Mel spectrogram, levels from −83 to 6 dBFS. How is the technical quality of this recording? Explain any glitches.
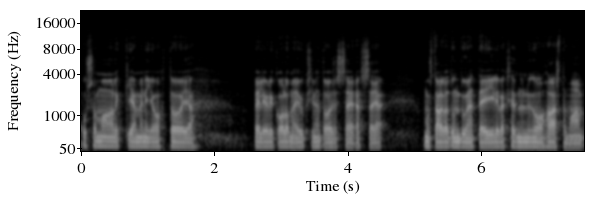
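No glitches turn up anywhere in this speech recording, so there are none to explain.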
